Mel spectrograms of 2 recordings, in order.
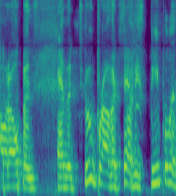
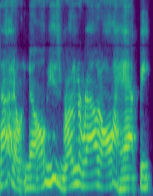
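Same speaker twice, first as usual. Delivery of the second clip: usual speaking voice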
